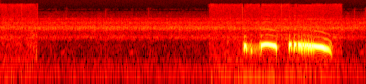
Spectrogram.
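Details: Spotted dove in the hạp bổi calling voice, used to spur other doves: after a faint click and quiet, one phrase of quick short notes ending in a drawn-out descending coo.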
